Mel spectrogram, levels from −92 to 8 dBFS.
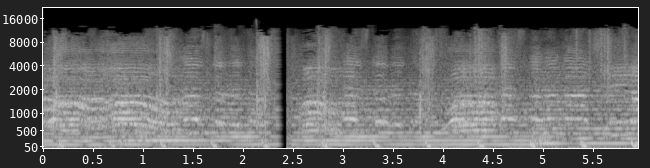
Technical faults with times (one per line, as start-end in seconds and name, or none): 2.33-2.49 call audio freeze
2.57-2.60 skip ahead
3.27-4.00 jitter buffer slow-down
